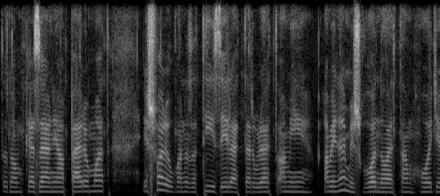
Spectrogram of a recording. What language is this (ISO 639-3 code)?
hun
